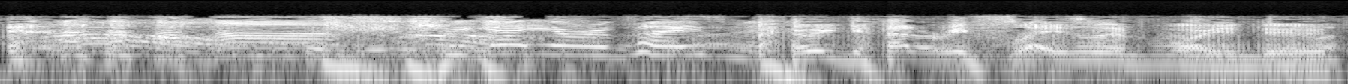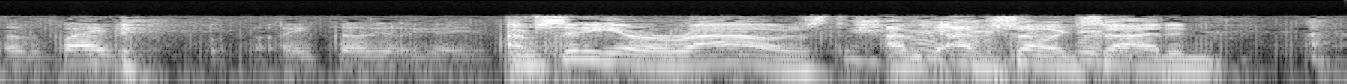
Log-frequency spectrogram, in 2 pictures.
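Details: Adult male radio host; typical speech.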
